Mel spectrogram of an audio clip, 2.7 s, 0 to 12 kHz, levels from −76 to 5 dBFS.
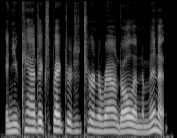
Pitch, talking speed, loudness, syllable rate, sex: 180 Hz, 270 wpm, -19 LUFS, 6.2 syllables/s, female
